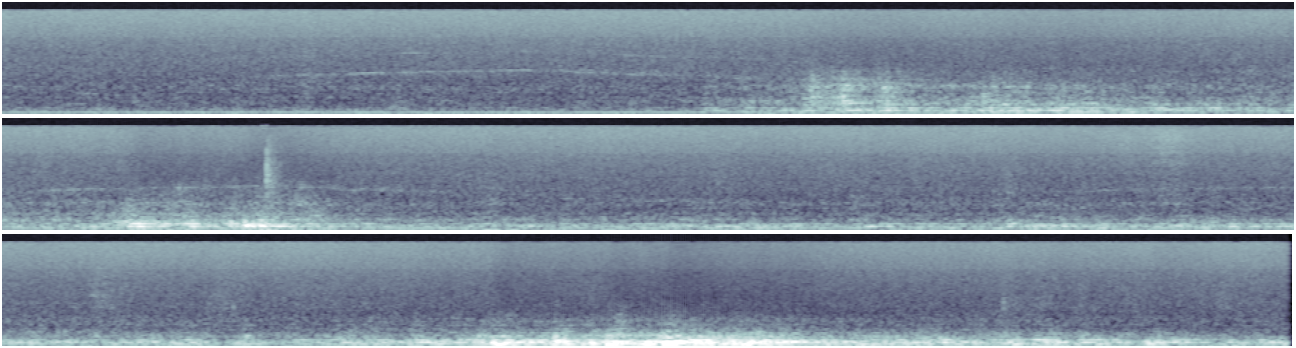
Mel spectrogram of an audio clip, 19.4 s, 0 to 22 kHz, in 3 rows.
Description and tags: Far Siren Thunder From Window
Recorded with a Zoom H4n onboard microphones, spur of the moment kind of thing. No checking for an optimal recording position, or levels. I just switched it on, opened the window fully and started recording. The batteries were running on empty so I quickly caught as much as I could.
